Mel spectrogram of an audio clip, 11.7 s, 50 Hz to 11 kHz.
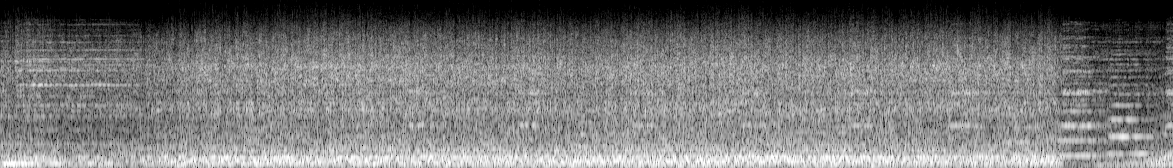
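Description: Martin B-26 Marauder's twin Pratt & Whitney R-2800 radial engines at full takeoff power, a loud steady roar. Music comes back in near the end.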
